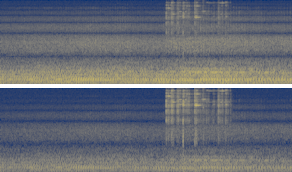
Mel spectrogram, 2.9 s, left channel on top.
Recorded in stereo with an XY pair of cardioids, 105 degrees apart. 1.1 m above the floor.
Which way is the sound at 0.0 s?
65° left.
